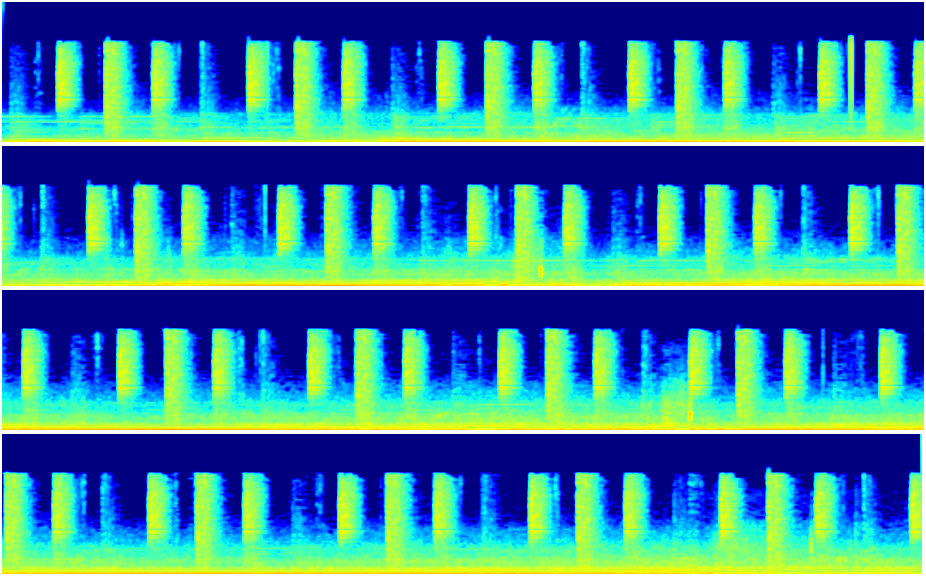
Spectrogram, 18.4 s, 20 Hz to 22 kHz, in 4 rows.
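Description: A car engine accelerating hard through the gears, its pitch climbing steadily and dropping at upshifts about 7, 13 and 17 seconds in, with music in the background.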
